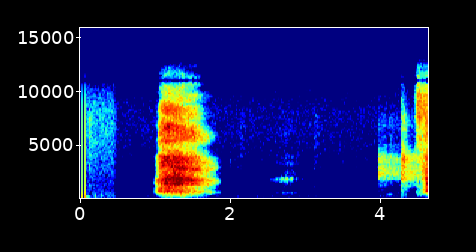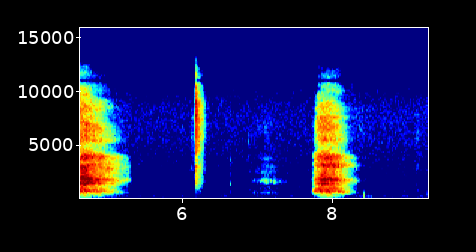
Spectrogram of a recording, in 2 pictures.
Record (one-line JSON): {"exhalation_length": "9.3 s", "exhalation_amplitude": 6133, "exhalation_signal_mean_std_ratio": 0.34, "survey_phase": "beta (2021-08-13 to 2022-03-07)", "age": "65+", "gender": "Female", "wearing_mask": "No", "symptom_none": true, "smoker_status": "Ex-smoker", "respiratory_condition_asthma": false, "respiratory_condition_other": false, "recruitment_source": "REACT", "submission_delay": "1 day", "covid_test_result": "Negative", "covid_test_method": "RT-qPCR", "influenza_a_test_result": "Negative", "influenza_b_test_result": "Negative"}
